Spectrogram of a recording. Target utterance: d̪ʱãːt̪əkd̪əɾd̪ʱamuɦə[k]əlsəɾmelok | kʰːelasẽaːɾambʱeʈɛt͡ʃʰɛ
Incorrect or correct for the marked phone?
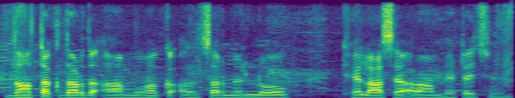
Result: correct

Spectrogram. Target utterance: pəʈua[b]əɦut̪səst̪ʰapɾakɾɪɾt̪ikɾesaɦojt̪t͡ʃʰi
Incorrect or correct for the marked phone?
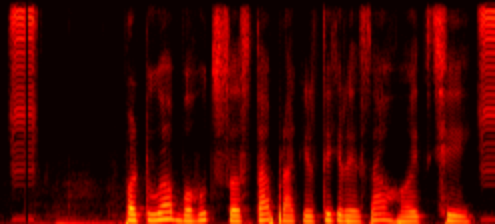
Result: correct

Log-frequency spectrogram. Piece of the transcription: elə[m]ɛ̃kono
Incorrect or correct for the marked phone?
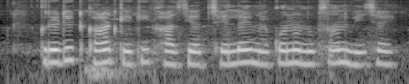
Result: correct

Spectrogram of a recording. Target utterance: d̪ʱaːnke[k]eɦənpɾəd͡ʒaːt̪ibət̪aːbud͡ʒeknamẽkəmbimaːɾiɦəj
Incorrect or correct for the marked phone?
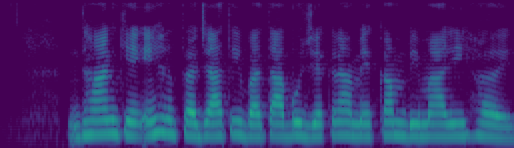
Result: incorrect: none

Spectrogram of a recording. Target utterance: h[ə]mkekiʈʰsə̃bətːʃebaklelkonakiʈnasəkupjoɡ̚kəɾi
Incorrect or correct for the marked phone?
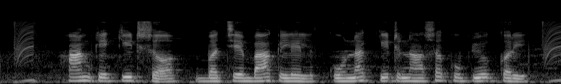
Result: incorrect: a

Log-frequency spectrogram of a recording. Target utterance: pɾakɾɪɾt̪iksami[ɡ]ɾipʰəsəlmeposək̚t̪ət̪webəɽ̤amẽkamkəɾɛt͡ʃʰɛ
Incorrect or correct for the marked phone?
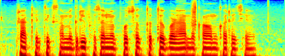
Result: correct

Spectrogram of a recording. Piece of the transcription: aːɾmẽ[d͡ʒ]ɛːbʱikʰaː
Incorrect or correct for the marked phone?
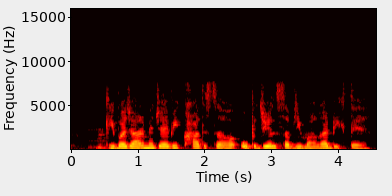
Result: correct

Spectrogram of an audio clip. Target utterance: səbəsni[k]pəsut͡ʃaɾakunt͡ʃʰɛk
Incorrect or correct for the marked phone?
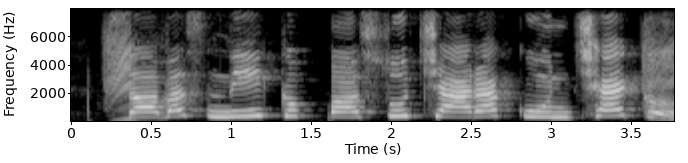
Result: correct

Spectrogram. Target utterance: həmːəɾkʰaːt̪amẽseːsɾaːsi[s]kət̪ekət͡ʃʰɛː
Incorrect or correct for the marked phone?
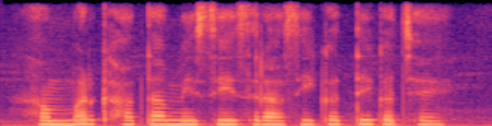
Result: incorrect: none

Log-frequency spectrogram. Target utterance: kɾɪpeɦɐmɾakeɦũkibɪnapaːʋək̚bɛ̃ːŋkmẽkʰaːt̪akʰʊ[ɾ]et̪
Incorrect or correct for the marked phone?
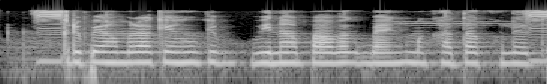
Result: incorrect: l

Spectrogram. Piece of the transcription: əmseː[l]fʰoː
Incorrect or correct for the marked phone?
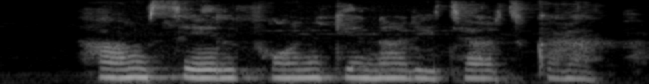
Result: correct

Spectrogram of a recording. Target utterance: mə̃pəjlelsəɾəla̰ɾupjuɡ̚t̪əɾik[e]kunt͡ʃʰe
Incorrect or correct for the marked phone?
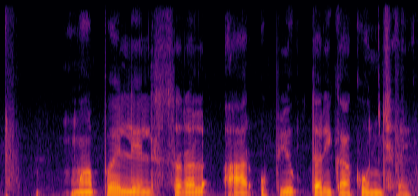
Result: incorrect: a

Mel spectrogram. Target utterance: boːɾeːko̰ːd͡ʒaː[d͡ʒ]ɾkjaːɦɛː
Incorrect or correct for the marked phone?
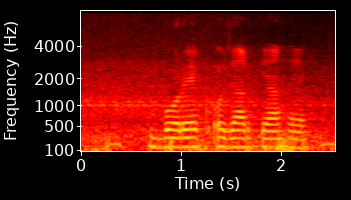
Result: incorrect: none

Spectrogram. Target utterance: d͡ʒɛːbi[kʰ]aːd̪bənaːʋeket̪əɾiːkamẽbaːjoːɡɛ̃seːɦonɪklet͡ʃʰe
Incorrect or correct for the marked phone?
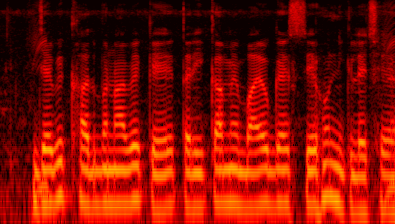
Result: correct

